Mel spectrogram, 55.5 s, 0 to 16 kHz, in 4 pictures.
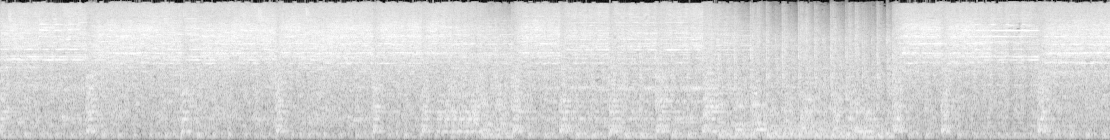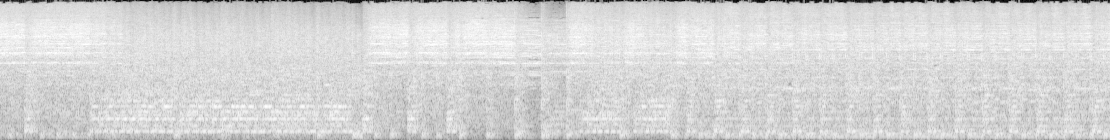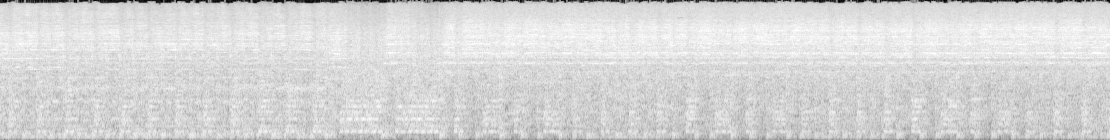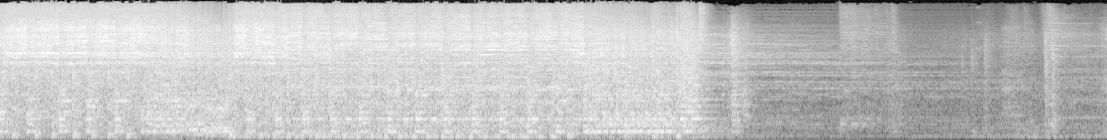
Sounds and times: Bass drum: 0.0s - 50.8s
Drum kit: 0.0s - 55.4s.

